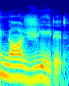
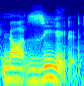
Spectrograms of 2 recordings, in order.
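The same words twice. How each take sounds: First: "nauseated" said nah-zhee-ay-tid; zh variant. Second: "nauseated" said slowly as nah-zee-ay-tid; z pronunciation. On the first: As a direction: use a zh in the middle of "nauseated". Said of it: "some people say". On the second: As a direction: use a clear z in "nauseated", unhurried. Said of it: "I say nauseated". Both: Shown as a demonstration.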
